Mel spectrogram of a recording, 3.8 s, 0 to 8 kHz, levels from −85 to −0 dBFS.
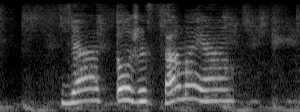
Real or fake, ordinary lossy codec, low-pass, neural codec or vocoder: fake; MP3, 48 kbps; 7.2 kHz; codec, 44.1 kHz, 2.6 kbps, DAC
